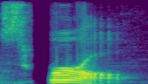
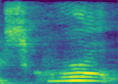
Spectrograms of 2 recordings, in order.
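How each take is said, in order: First: Said in the usual way. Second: Yelled out. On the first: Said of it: "somebody yells out". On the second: Retold or imitated. Someone yelling at the distracted dog, a high mock yell. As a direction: call it out like spotting one. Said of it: "So it's like".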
